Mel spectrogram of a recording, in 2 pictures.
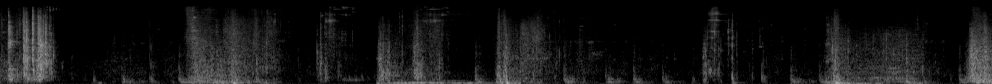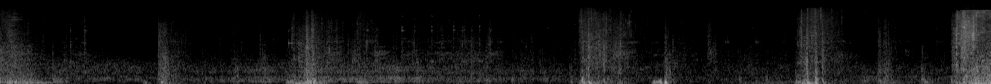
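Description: Footsteps thud quickly across hard floors and grass.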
